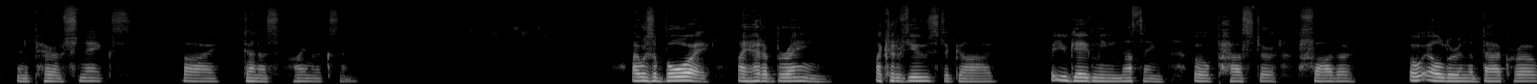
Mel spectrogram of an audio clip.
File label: Narration Vocal driven mod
